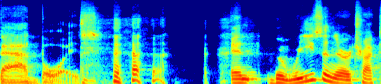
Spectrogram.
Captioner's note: laughs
